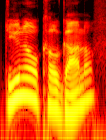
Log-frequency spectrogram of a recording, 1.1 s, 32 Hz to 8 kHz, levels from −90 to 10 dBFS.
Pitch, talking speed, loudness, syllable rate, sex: 135 Hz, 225 wpm, -14 LUFS, 6.4 syllables/s, male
